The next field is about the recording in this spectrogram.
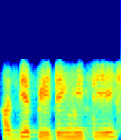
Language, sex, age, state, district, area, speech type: Sanskrit, female, 18-30, Kerala, Thrissur, rural, conversation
